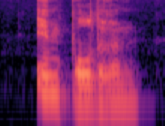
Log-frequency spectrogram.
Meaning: to turn into a polder
- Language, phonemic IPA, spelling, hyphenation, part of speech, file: Dutch, /ˈɪnˌpɔl.də.rə(n)/, inpolderen, in‧pol‧de‧ren, verb, Nl-inpolderen.ogg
